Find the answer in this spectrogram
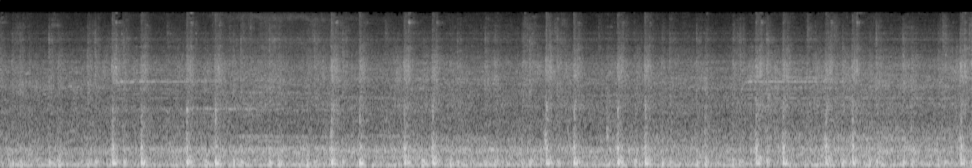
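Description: Express train coaches running through without stopping, their wheels clattering over the rail joints in a rapid, irregular clickety-clack over a steady rumble. A faint high squeal comes twice.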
